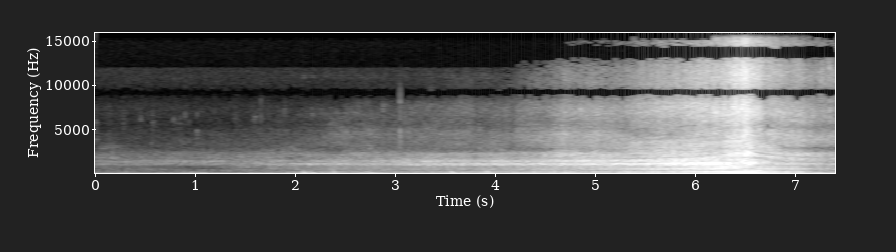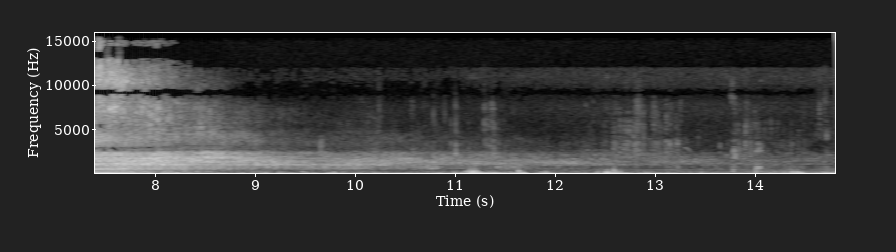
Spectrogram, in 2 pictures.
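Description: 1965 Corvair Corsa's turbocharged air-cooled flat-six, converted to fuel injection, driving past: the engine note grows louder to a peak about six and a half seconds in, then drops in pitch and fades as the car pulls away.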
